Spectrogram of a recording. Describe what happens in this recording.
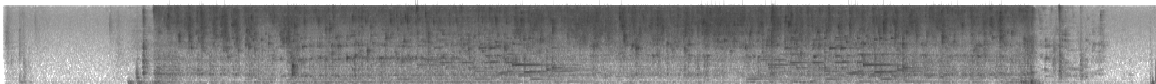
I switched on the water in the bathroom. Suddenly, the phone started to ring two times. I did not answer it and switched off the water in the end.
